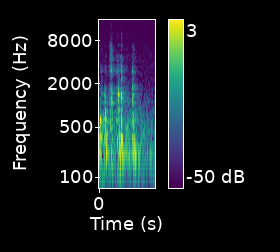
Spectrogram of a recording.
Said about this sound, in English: It's the sound of doors being opened.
